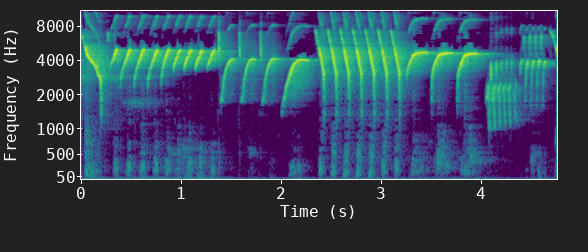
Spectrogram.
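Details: Domestic yellow canary song: quick series of repeated slurred notes, shifting into faster rolling trills and a bright high tour, all clean with no other sounds.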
